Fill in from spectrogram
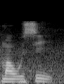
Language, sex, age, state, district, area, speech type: Bodo, male, 18-30, Assam, Chirang, rural, read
